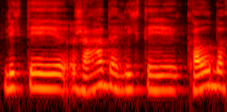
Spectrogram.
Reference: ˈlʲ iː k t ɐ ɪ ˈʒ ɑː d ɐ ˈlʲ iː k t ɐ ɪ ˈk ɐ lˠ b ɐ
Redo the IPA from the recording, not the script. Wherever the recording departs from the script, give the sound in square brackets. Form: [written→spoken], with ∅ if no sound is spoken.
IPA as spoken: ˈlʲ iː k t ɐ ɪ ˈʒ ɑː d ɐ ˈlʲ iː k t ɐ ɪ ˈk ɐ lˠ b ɐ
